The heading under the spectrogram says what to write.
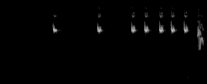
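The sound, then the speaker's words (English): A California towhee calls with sharp, high metallic chips, at first spaced apart, then quickening into a rapid run of about nine notes that ends in slightly lower, buzzier chips. No one speaks. “One of those public birds? The California towhee.”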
